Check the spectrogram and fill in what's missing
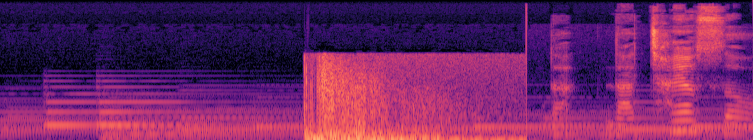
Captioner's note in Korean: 펑 터지는 소리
